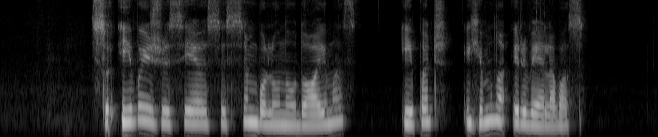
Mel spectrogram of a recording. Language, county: Lithuanian, Kaunas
